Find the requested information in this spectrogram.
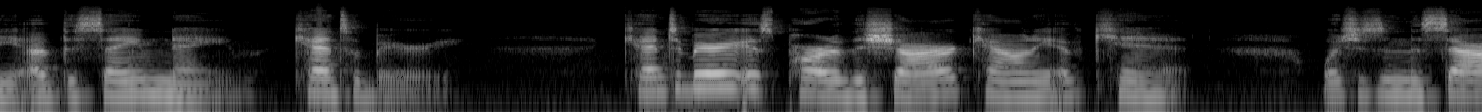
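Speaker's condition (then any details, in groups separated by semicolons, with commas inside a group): No condition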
